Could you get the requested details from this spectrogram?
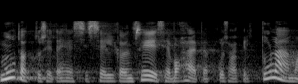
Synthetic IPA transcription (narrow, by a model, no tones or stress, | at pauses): muːd̪̥ɑt̪ːˑusit̪e̞ɦesːisse̞lɡ̥eo̞nseːse̞vɑɦepeɑp̚kusɑɡ̥ilt̪ːulemɑ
